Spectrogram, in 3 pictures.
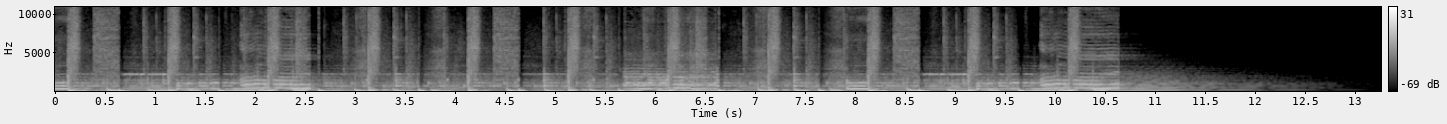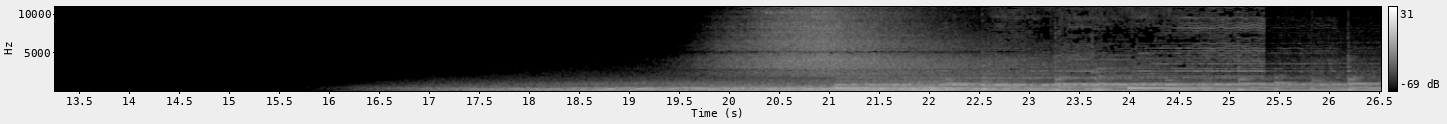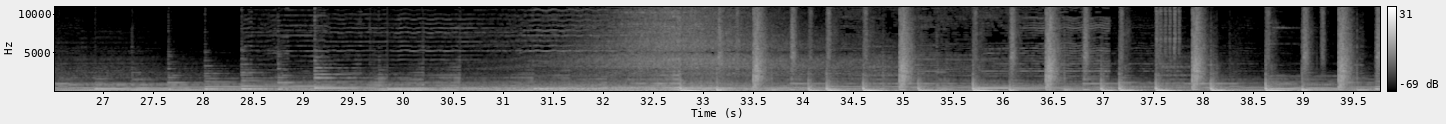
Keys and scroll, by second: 21.3 F9.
